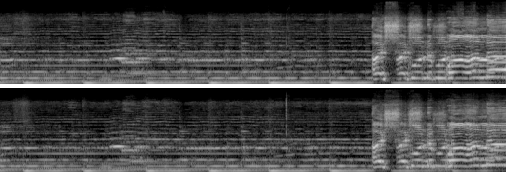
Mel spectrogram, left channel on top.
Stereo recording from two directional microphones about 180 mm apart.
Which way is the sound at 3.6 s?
35° left (ahead or behind).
